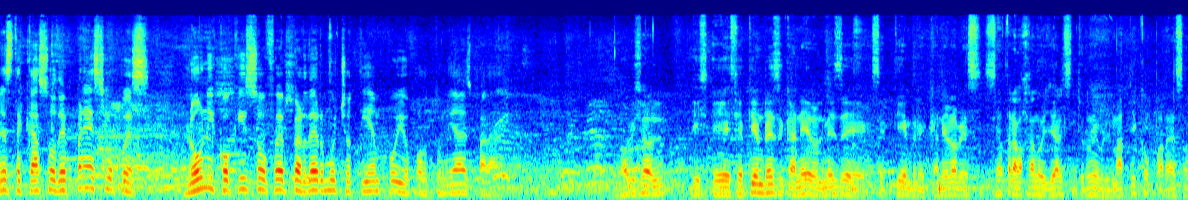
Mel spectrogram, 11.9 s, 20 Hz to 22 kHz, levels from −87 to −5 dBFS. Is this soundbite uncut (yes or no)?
yes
